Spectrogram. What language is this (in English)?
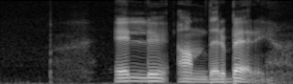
Swedish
